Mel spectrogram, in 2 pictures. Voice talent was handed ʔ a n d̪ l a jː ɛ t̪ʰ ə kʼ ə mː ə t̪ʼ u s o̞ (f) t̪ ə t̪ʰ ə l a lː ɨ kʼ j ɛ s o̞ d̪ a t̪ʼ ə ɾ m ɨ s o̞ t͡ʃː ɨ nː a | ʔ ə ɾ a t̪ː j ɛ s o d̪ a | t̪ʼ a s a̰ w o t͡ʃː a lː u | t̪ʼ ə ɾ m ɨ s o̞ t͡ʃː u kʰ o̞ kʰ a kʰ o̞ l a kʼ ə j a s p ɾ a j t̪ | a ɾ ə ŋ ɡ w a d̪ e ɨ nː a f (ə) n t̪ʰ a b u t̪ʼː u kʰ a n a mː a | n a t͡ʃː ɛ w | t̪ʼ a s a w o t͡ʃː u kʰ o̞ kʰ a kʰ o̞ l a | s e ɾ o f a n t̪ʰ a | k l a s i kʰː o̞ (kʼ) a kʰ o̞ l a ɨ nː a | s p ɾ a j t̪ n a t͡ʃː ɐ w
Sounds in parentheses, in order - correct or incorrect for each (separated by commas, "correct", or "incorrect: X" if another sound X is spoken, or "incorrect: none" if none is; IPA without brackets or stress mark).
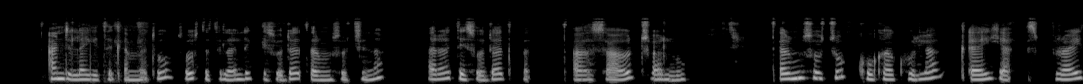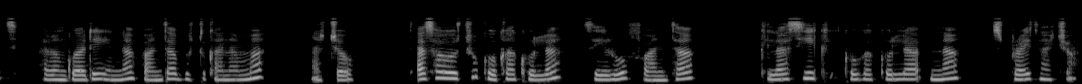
incorrect: s, incorrect: a, incorrect: k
